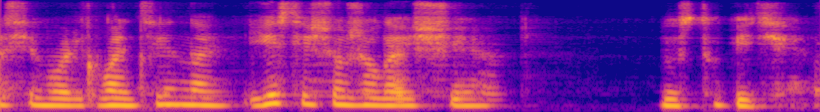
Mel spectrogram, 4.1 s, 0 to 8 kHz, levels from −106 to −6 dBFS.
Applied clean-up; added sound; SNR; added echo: neural mask model DeepFilterNet 3.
